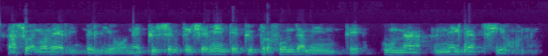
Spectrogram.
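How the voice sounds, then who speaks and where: A man giving a measured, explanatory radio lecture on literature. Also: lowish voice, slightly rough. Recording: narrow phone-like radio broadcast.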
